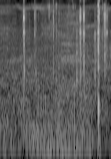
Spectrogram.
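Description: Low, steady rumbling background noise on a handheld phone microphone outdoors, with a few faint clicks and one sharp click just before the end.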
